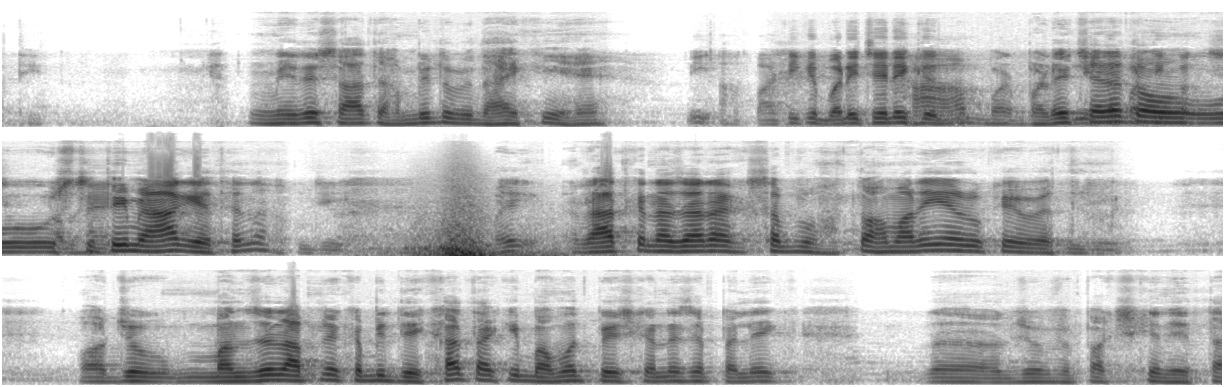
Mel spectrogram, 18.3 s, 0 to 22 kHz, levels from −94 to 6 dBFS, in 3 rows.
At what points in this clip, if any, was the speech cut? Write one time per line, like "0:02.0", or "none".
none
